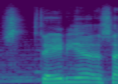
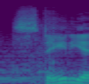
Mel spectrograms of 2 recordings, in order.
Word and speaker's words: Stadia: start it out with Google stadiums at how it's pretty o stadia is how it's pronounced I don't know how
